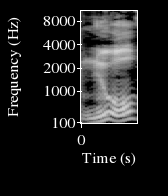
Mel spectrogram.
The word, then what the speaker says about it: Newell: It's directed by Mike Newell, which rhymes with cool.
